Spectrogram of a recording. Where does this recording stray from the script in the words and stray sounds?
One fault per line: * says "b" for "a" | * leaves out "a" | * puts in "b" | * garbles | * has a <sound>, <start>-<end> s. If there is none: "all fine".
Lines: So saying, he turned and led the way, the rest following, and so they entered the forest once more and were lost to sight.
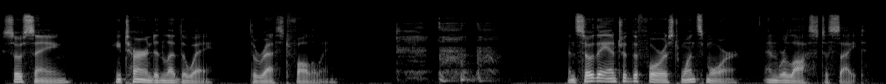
* has a cough, 3.9-5.0 s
